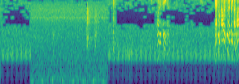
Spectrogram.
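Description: A few scattered key clicks from typing on a laptop keyboard, over faint room hiss.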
